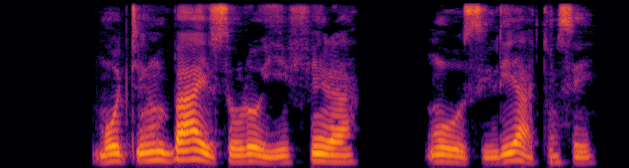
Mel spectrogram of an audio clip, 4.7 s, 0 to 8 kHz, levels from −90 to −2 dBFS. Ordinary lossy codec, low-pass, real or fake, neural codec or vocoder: none; 7.2 kHz; real; none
